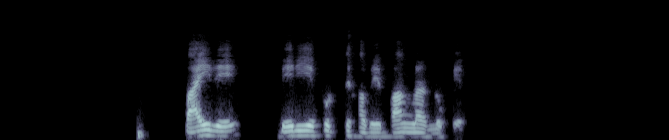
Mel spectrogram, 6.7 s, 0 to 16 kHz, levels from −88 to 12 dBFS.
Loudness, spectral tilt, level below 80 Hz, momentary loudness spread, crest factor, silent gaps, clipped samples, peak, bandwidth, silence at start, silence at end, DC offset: -19 LUFS; -11 dB/octave; -58 dBFS; 20 LU; 20 dB; 1.50-1.85 s, 2.42-2.78 s, 3.40-3.45 s; under 0.1%; -2 dBFS; 4.8 kHz; 1.4 s; 2.05 s; under 0.1%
